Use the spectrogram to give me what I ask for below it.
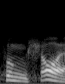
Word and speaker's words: feng shui: or Feng Shui, I think you're supposed to pronounce it.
